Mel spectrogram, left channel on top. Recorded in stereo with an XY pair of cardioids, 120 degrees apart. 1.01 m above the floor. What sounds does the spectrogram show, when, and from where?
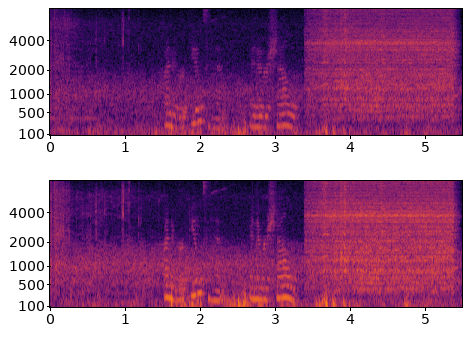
1.5 s a woman speaking: 55° right, 8 m
3.4 s sawing: 45° right, 3 m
